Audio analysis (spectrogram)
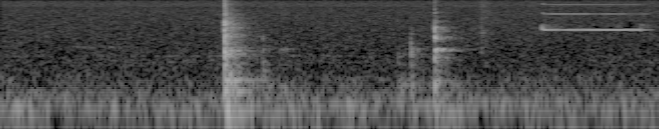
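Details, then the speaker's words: Interconnected ionization smoke alarm on test: two dull knocks, then a thin high beep of about half a second, barely audible; the sounder seems to be slowly dying and likely needs replacing. "it makes a small buzzing sound but like I think this needs to be replaced and it's kind of slowly dying it was just interconnecting but it doesn't really ring much"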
